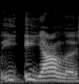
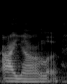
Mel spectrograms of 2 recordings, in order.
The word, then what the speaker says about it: Iyanla: was watching something um iyanla she was on the breakfast club and you need to say her name right it's not ayana anyway she was saying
